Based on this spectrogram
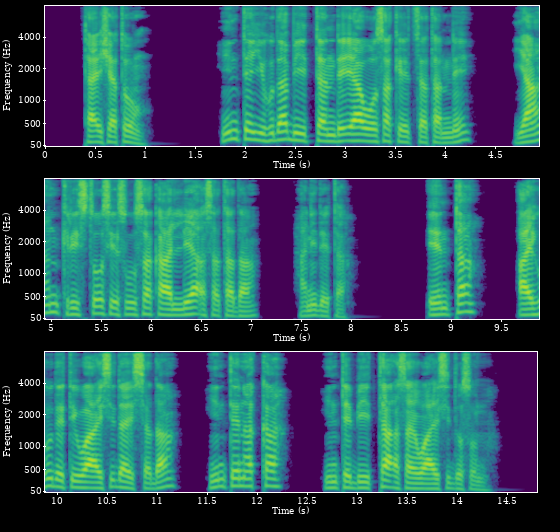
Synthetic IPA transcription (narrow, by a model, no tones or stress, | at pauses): t̪ɐɪʃɐt̪o̞ː | hɪnt̪ːɛjʊɦʊd̪ɐbiːt̪ːɐnd̪ɛʔɪjaːwo̞ːsɐke̞ːt͡sːɐt̪ɐnːɛ | jaːnkɪɾɪst̪o̞ːs̬jɛsuːsɐkaːlːɪjaʔːsɐt̪ɐd̪ɐ | hɐnɪd̪ɛt̪ɐ̰ | ʔɛnt̪ːɐ | ʔɐjɦʊd̪ɛt̪ɪwaːjsːɪd̪ɐjsːɐd̪ɐ | hɪnt̪ːɛnɐkːɐ | hɪnt̪ːɛbiːt̪ːaːsɐjwaːjsɪd̪ɔsɔnɐ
